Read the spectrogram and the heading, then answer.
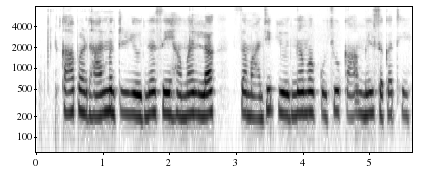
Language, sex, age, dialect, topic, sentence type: Chhattisgarhi, female, 18-24, Western/Budati/Khatahi, banking, question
